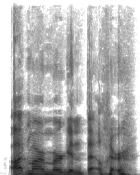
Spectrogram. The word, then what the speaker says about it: Mergenthaler: If it's a th, it's more of a t sound. Okay, So Mergenthaler. what is it? Mergenthaler? Much better, thank you.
